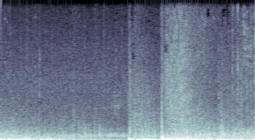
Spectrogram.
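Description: Rumbling artillery explosions from a plastic army men video game boom in a dense, continuous roar, with a sharper blast near the end.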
